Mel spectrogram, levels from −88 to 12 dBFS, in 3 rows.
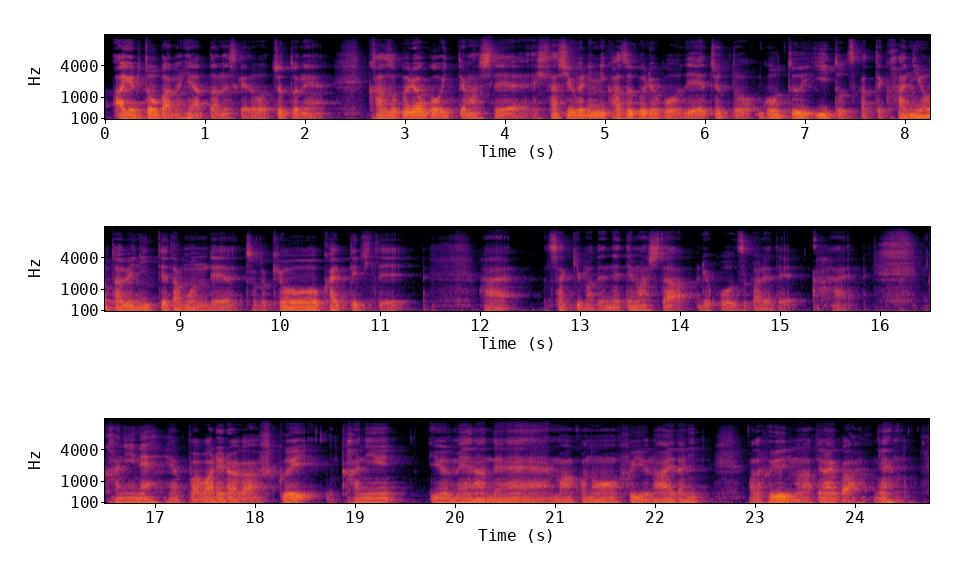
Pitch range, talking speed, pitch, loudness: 80-95 Hz, 330 characters per minute, 85 Hz, -25 LUFS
